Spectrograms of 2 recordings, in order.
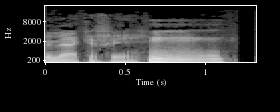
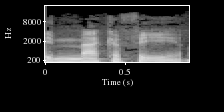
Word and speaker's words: McAfee: Oh, wait, is it McAfee? How is that name pronounced? – Oh, probably McAfee. – Does say McAfee on the Wikipedia pronunciation guide.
